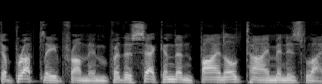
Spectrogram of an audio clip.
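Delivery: plain reading voice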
